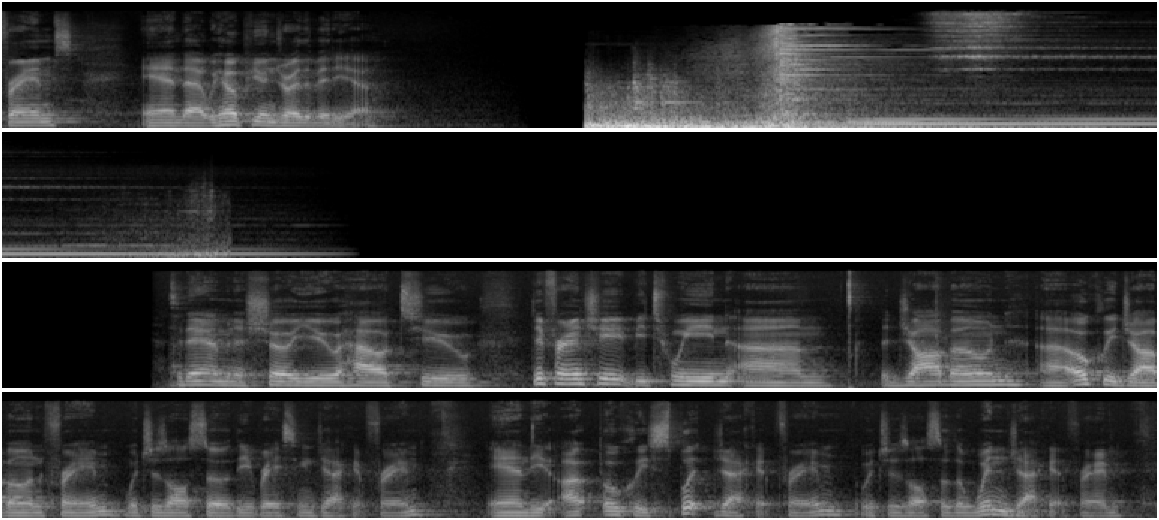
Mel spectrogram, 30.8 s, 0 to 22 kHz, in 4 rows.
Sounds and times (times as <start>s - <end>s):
Speech: 0.0s - 2.6s, 16.5s - 30.6s.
